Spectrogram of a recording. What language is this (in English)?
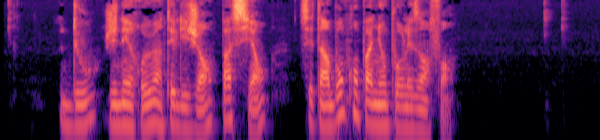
French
